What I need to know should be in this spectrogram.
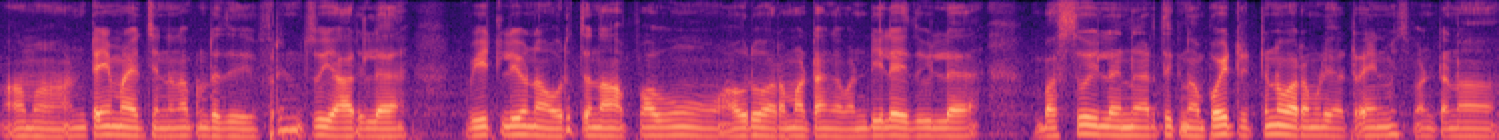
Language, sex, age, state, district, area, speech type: Tamil, male, 18-30, Tamil Nadu, Coimbatore, rural, spontaneous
